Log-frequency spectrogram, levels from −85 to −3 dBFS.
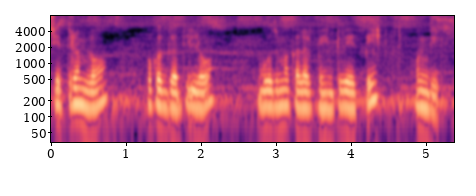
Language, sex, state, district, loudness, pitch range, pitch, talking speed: Telugu, female, Telangana, Mahabubabad, -18 LUFS, 150-190 Hz, 165 Hz, 90 wpm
